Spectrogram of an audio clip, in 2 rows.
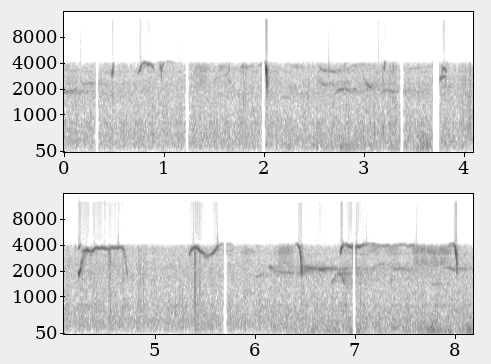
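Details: At a white-tailed eagle nest camera on 2 May, an adult feeds the chicks leftover fish. High, thin whistles rise and then level off, coming in short bursts with small clicks and rustles between them over background hiss.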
